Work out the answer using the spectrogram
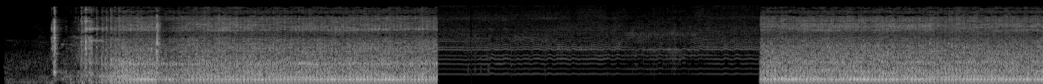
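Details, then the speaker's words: Lawn mower starting up after a new HIPA carburetor was fitted: buzzy single-cylinder drone holding a steady even speed, no surging or hunting; runs normally after the repair. "We changed out a new HIPA carburetor for him last time, and let's see if it starts up."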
